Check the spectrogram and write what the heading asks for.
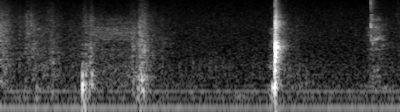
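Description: A few short, faint clicks and rustles and one sharp, loud click a little under three seconds in, over a faint steady low hum.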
